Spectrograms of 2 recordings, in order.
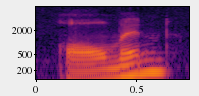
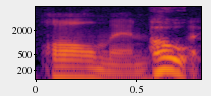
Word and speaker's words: almond: Um uh often pronounced almond correctly pronounced as almond with a silent L.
